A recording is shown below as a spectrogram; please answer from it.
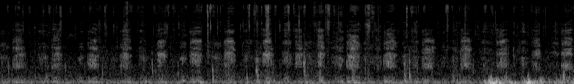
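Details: English bulldog breathing heavily during a walk: rapid snorty pants roughly three per second, with two low thuds like footsteps near the end and a steady background rumble.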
